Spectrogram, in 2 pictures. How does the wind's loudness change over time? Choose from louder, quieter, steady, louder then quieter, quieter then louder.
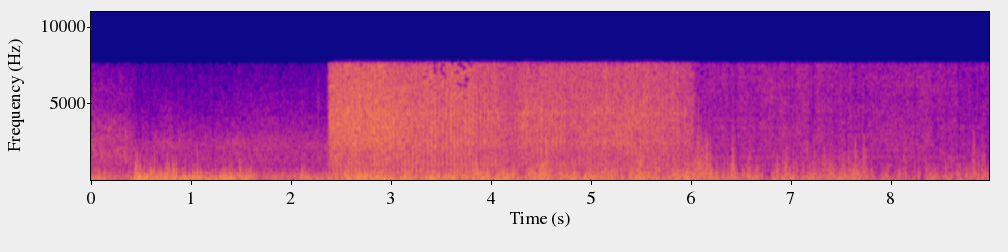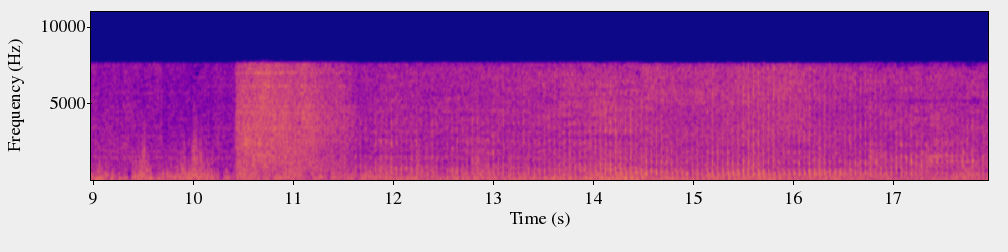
quieter.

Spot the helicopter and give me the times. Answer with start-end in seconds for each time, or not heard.
2.4-6.0, 10.4-17.9.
